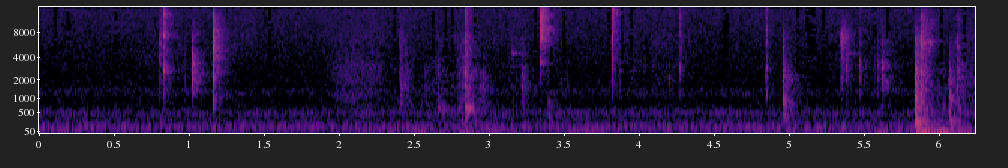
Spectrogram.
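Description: Near silence with a few faint, scattered clicks and crinkles from a foil candy wrapper being handled; the loudest comes near the end.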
